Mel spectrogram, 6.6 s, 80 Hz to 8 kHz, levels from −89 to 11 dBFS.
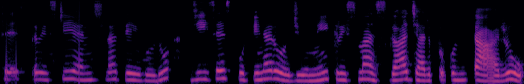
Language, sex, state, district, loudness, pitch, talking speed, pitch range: Telugu, female, Telangana, Karimnagar, -43 LUFS, 240 Hz, 100 wpm, 225-255 Hz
